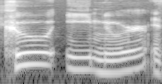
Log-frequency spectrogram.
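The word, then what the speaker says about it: Koh-i-Noor: is a coin queen do you know how to pronounce that ku e newer k-o-h-i dash n-o-o-r uh and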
